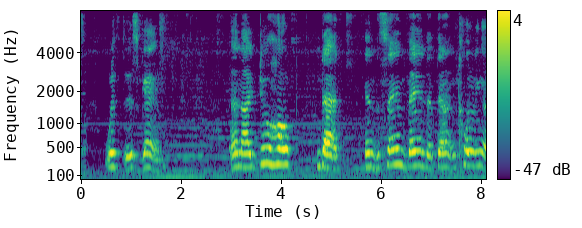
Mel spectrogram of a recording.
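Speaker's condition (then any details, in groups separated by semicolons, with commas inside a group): Cerebral palsy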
